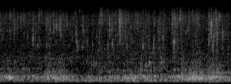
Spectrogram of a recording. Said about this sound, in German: Ich wasche jetzt meine Hände, wir müssen nämlich kurz zu, unseren, äh, zu unserem Geschnetzelten schauen.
